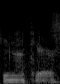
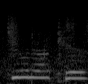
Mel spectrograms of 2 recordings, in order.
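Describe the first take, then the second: First: Said in the usual way. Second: Much higher, soft squeaky "Do not care."; squeaky dismissive. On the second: Shown as a demonstration. Streamer ignoring the dying rabbit, high and squeaky. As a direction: toss it off in a tiny high voice. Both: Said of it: "Don't care".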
